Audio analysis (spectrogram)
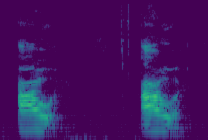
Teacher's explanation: a combination of the long vowel sound and the short sound so the ow sound combines with the schwa sound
